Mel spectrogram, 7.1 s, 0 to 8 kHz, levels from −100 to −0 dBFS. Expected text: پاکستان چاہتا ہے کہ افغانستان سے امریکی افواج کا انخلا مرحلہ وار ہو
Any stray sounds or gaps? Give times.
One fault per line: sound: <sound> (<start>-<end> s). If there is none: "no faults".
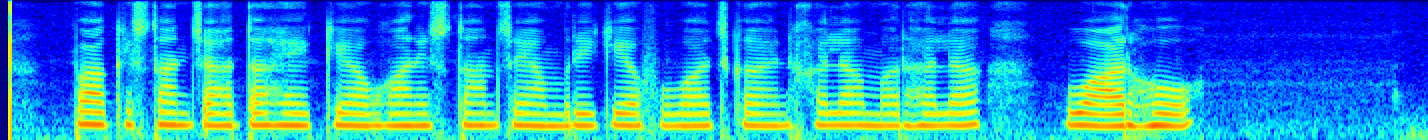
no faults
